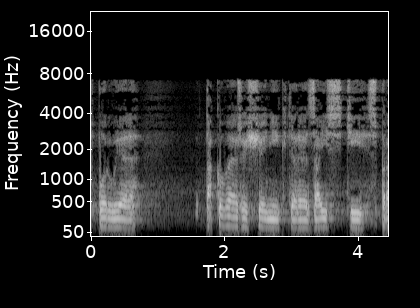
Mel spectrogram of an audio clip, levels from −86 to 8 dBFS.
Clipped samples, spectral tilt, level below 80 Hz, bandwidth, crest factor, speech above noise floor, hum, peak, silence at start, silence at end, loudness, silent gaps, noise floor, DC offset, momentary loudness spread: under 0.1%; -2.5 dB/octave; -60 dBFS; 7.6 kHz; 16 dB; 33 dB; none; -4 dBFS; 0 s; 0 s; -18 LUFS; none; -53 dBFS; under 0.1%; 8 LU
